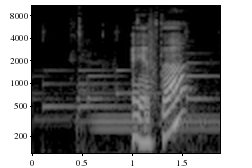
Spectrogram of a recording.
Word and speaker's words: это: Это окно. Это окно. Это окно. So let's look at the first word. Первое слово. Это. Это. Ударение, the stress, is on буква Э.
